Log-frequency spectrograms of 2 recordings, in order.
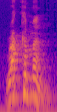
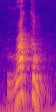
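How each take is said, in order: No difference in how they are said.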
